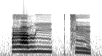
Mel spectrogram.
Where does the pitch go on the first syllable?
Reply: high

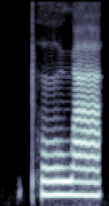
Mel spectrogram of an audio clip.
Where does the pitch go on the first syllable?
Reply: high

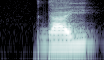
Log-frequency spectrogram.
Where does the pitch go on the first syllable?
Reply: rising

